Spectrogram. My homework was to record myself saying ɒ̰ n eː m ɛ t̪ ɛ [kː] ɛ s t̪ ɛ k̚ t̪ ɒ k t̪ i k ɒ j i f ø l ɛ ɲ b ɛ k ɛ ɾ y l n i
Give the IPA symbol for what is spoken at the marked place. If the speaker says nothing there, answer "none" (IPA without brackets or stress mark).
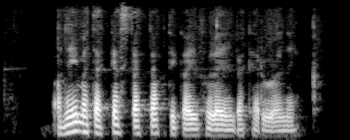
kː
